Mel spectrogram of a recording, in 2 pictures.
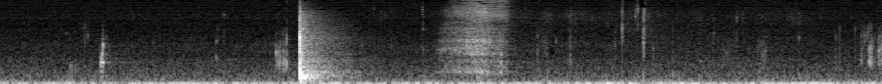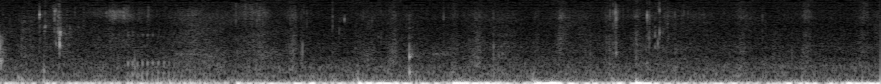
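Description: Close-miked mouth sounds of chewing and swallowing, picked up by a lapel mic. A single sharp knock about a second and a half in is the loudest sound, followed by a short hiss and scattered small wet clicks that grow busier near the end.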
